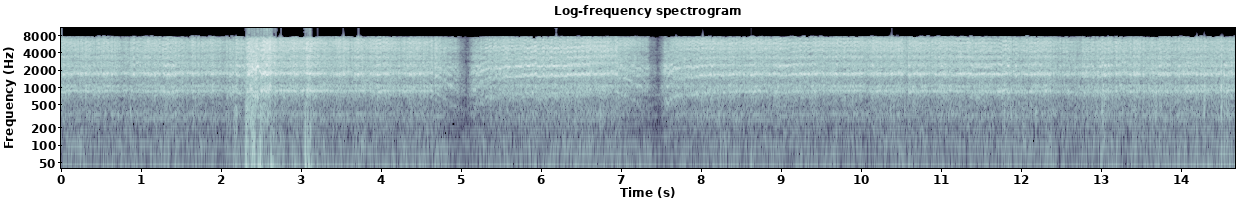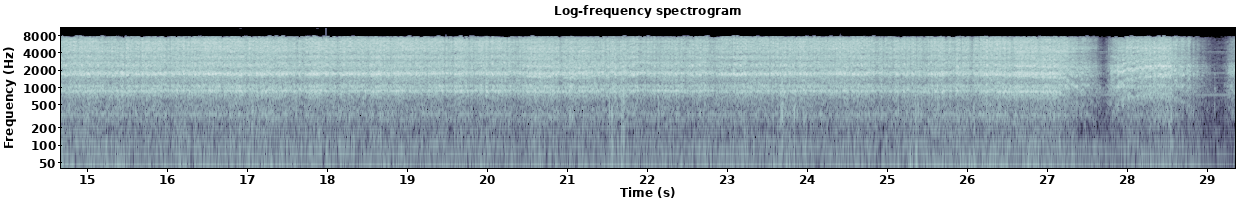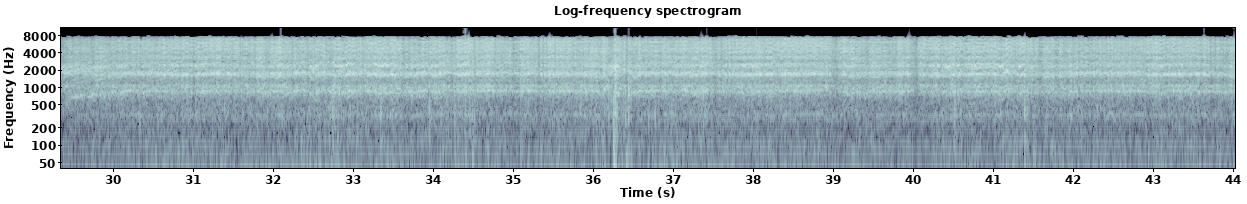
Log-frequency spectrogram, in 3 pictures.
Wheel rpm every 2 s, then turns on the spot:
230, 230, 150, 160, 220, 230, 220, 230, 230, 230, 220, 230, 240, 160, 110, 220, 230, 230, 220, 220, 220, 220.
none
